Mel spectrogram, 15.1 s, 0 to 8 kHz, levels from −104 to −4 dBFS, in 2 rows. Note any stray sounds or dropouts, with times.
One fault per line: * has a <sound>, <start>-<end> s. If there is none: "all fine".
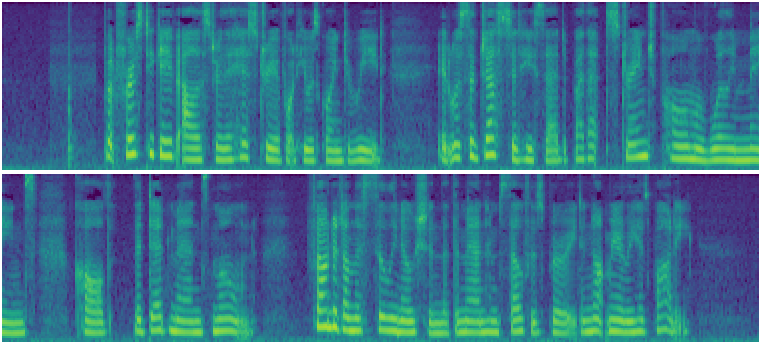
* has a thud, 0.6-0.8 s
